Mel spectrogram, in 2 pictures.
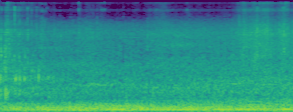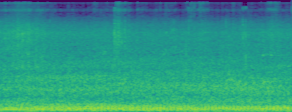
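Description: A submersible electric water pump runs while yardlong beans are watered, giving a steady close hum and rushing, splashing water noise throughout, loud and unbroken.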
